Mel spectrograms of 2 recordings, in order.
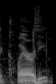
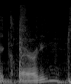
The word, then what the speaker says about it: Clardy: Number one, you can follow me on Twitter at Troy Clarity. Last name is spelled C-L-A-R-D-Y, at Troy Clarity.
